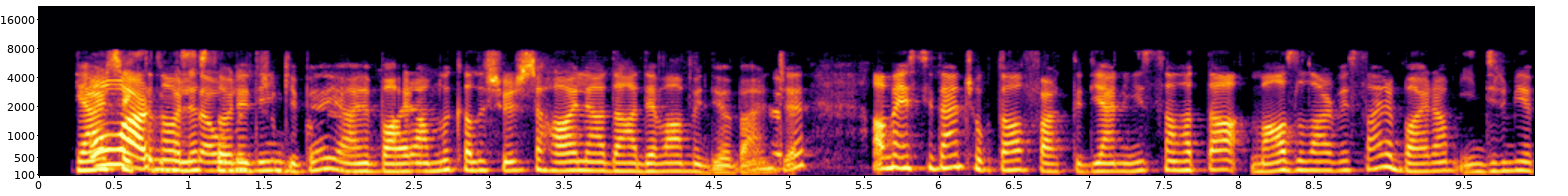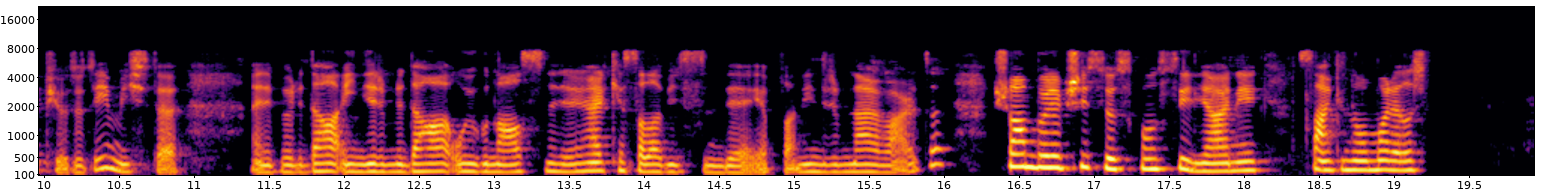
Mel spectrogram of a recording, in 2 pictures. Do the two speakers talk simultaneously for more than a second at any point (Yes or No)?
Yes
